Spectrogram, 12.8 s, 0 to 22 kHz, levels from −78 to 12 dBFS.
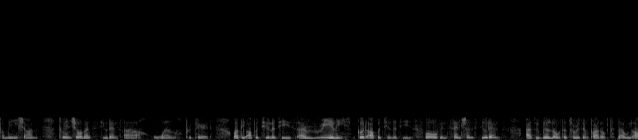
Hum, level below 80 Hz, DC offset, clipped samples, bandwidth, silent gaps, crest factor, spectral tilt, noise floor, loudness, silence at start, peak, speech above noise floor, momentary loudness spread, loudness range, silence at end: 60 Hz at -75 dBFS; -72 dBFS; under 0.1%; under 0.1%; 3.9 kHz; none; 20 dB; -6.5 dB/octave; -55 dBFS; -35 LUFS; 0 s; -14 dBFS; 20 dB; 16 LU; 6 LU; 0 s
